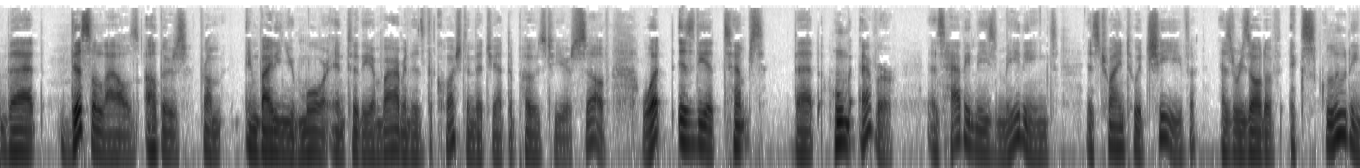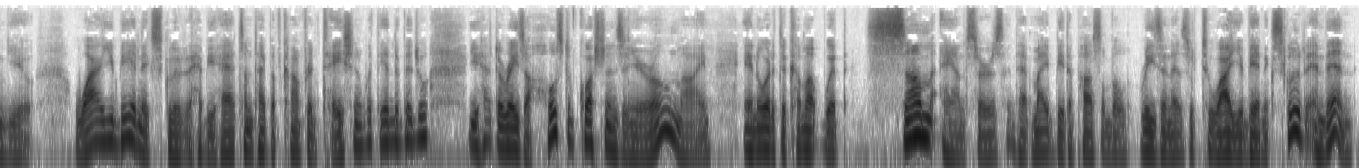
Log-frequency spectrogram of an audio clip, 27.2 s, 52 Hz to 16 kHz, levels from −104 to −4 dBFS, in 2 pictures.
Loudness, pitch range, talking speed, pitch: -28 LUFS, 80-110 Hz, 195 wpm, 90 Hz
